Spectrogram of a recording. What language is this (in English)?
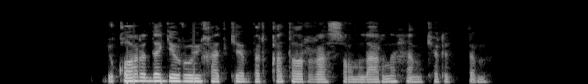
Uzbek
